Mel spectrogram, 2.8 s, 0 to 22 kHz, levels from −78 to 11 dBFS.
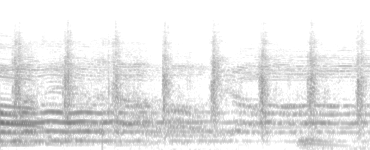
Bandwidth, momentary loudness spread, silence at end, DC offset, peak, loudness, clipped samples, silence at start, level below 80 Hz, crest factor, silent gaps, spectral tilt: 16 kHz; 7 LU; 0 s; under 0.1%; -24 dBFS; -41 LUFS; under 0.1%; 0 s; -78 dBFS; 18 dB; none; -2 dB/octave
